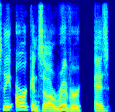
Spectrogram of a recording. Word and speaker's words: Arkansas: It should be pronounced in three syllables, with the final S silent, the A in each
